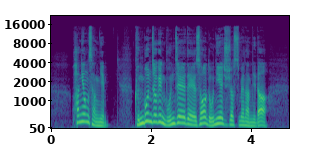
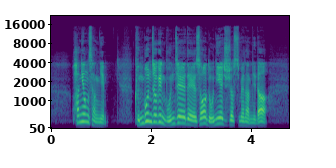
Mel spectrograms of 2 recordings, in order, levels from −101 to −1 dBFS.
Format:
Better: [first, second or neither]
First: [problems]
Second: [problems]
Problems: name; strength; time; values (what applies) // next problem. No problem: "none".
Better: first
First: none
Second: thin; somewhat; fading below 300 Hz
